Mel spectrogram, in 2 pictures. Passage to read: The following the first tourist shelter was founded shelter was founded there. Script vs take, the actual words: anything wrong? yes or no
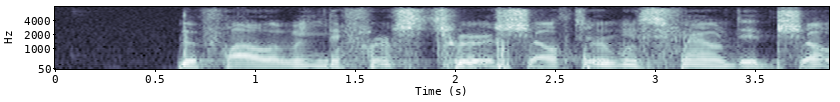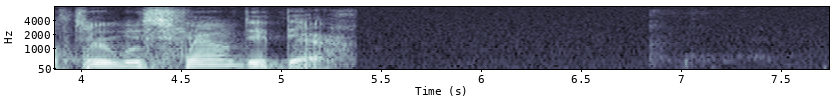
no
